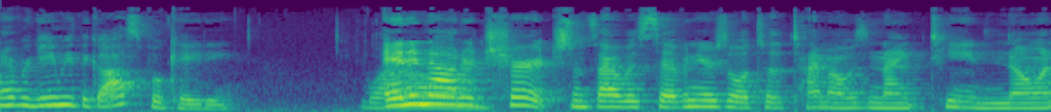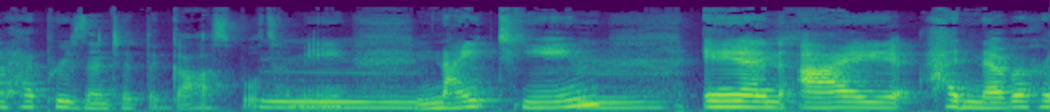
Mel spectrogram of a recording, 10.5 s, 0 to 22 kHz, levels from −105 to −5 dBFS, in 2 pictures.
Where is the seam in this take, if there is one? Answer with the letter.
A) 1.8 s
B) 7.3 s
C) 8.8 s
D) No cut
B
